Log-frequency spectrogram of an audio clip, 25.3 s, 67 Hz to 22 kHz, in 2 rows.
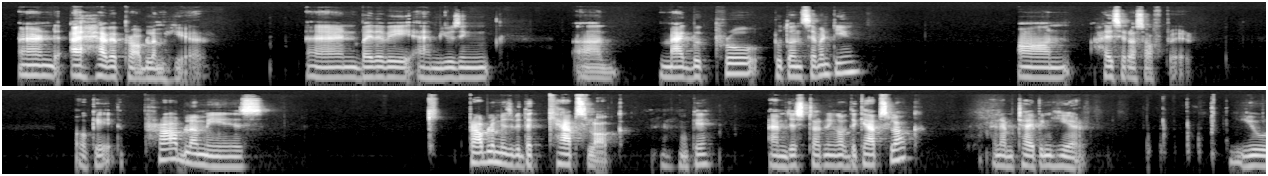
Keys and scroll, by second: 23.8-25.2 typing.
